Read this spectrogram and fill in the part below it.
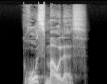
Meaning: genitive singular of Großmaul
- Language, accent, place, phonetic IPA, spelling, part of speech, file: German, Germany, Berlin, [ˈɡʁoːsˌmaʊ̯ləs], Großmaules, noun, De-Großmaules.ogg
